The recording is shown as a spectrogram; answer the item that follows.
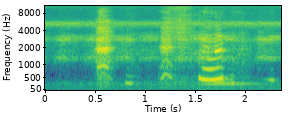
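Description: A woman sobbing: a sharp gasping breath about half a second in, then short, pitched whimpering cries.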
